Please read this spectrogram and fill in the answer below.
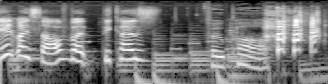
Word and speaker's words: faux pas: I know I can say it myself, but because Faux pas. it's just funny because fucking Google Chrome. Yippee! Yeah. Freaking French loanwords. I know. What the X is silent. The S is silent.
